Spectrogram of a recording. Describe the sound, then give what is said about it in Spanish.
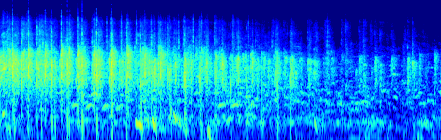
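Audience applause at a radio project presentation: dense, steady clapping that lasts about nine seconds, with some voices mixed in, easing slightly toward the end. “Vale, pues yo creo que con esto podemos dar un aplauso.”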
